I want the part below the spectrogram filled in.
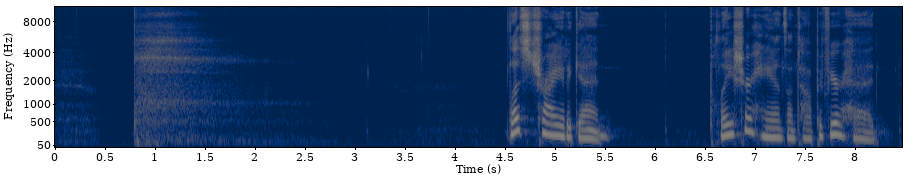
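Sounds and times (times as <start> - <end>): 
air blown through pressed lips mimicking a deflating balloon: 0.8 - 2.4
speech: 4.5 - 5.6, 6.6 - 8.3.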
